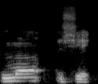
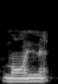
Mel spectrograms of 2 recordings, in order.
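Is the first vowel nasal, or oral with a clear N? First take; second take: nasal; oral. First: The first vowel is nasal with no separate N. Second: The first vowel is oral with a sounded N. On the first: The speaker calls it right. "it's manger" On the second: The speaker calls it wrong. "It's not manger"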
